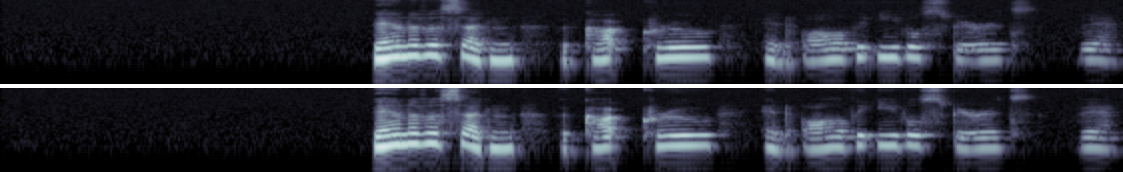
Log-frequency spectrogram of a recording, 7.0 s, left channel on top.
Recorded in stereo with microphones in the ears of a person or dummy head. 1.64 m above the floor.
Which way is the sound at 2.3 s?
15° right (ahead or behind).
